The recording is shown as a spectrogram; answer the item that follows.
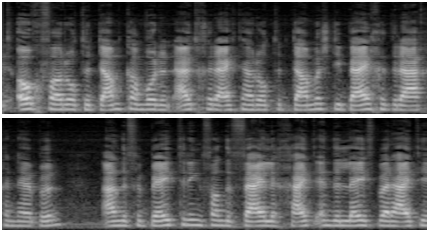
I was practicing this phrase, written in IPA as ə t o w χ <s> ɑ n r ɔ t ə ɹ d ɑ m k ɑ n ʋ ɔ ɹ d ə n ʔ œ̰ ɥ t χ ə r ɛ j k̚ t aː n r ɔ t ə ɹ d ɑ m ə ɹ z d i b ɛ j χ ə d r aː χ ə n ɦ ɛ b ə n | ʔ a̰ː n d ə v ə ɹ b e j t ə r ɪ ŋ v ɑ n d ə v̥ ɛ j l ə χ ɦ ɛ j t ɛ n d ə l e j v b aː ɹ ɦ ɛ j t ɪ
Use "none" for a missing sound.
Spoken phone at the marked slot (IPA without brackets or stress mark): f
